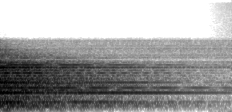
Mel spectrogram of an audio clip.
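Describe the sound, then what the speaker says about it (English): Electric guitar chord played through the drive channel of a Friedman amp, struck once and left ringing. Its bright, sustained harmonics fade slowly. "if I play the guitar, you're going to hear the amp's straight tone into the drive channel of the Friedman"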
